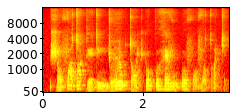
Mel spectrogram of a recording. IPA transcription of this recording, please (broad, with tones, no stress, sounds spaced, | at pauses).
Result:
ʃ ɔ˨ f ɔ˥ dˤ u˦ k e˨ t ɪ˩ ɲ ɟ u˩ ʕ u˥ ʔ t ɔ˨ t͡ʃʼ o˥ k ʊ˥ ɦ ɛ˥ v u˨ ɓ o˥ f ɔ˩ v ɪ˦ tˤ ɛ˨ c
